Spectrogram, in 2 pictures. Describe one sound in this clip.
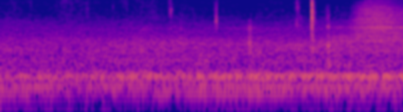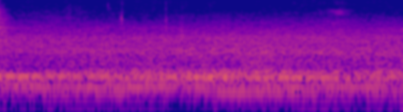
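A tennis ball bounces on a hard court a few times.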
